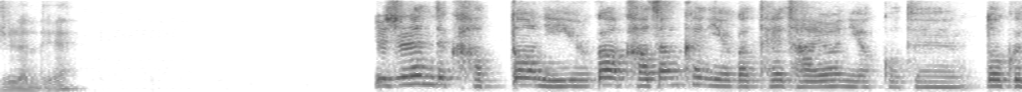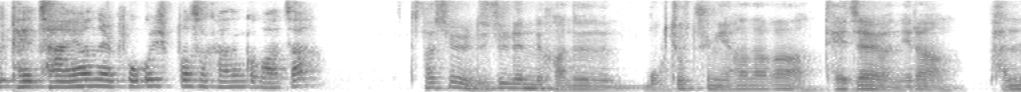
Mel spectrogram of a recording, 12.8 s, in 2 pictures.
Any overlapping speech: No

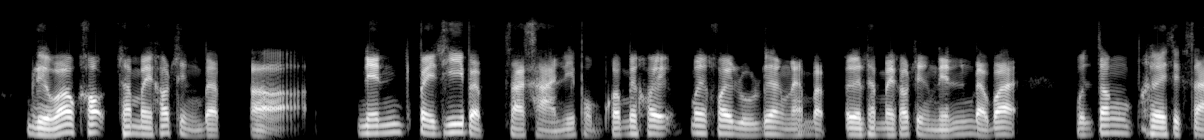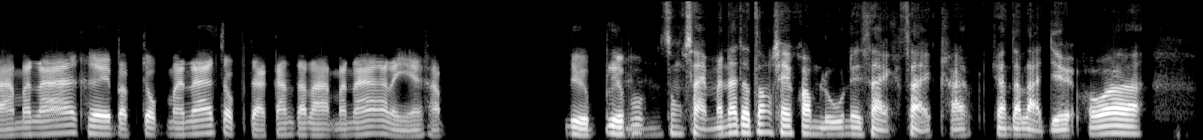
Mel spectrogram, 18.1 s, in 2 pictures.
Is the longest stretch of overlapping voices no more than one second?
Yes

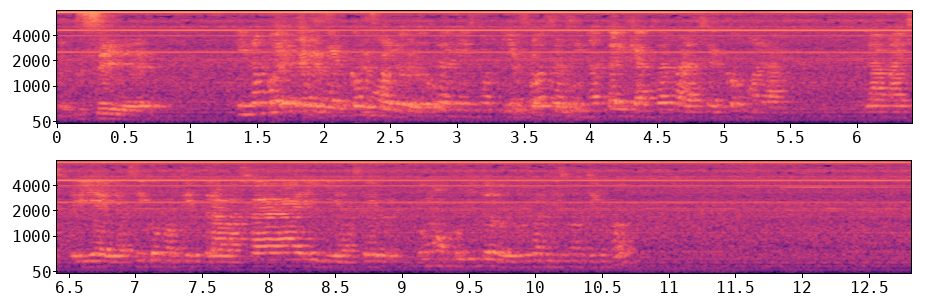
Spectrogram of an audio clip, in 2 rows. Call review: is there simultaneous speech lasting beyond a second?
Yes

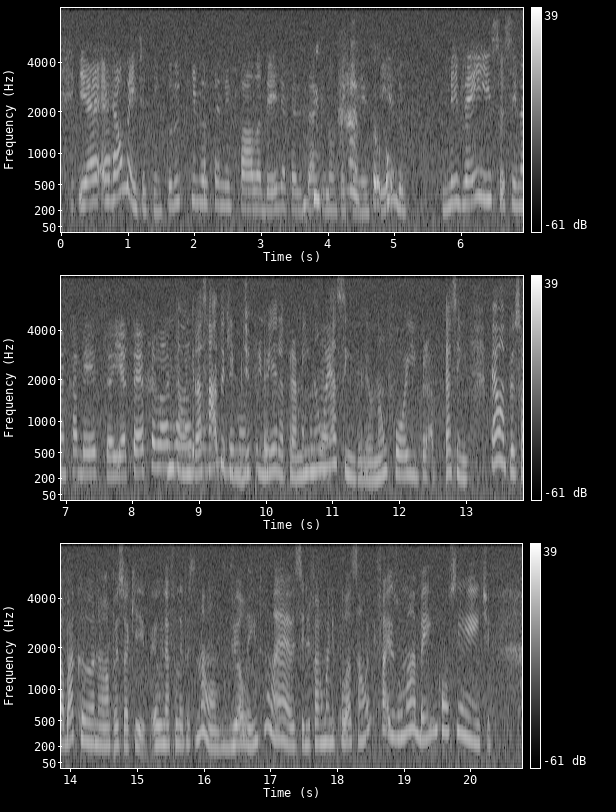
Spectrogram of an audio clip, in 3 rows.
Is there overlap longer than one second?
Yes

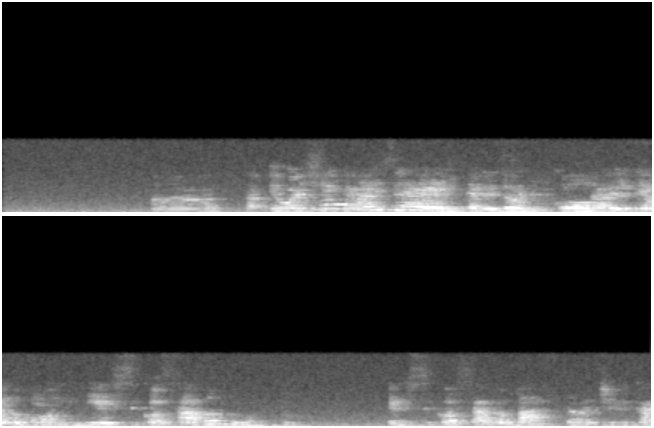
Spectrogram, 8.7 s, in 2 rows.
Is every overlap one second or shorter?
No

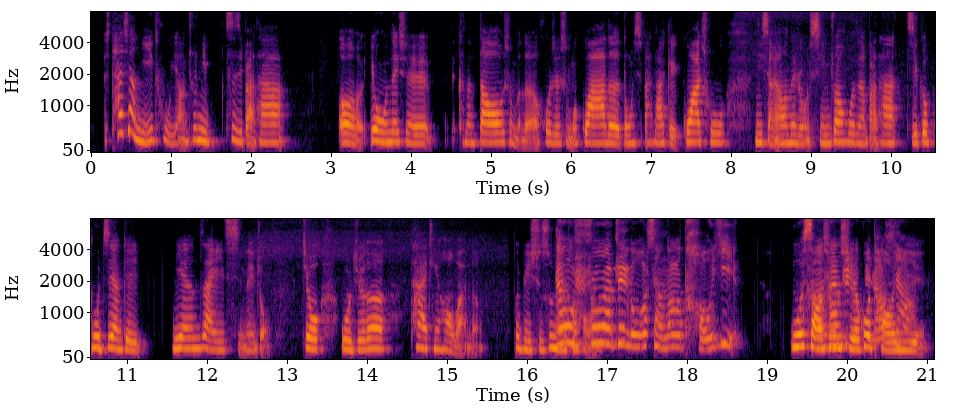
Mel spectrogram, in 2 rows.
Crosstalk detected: Yes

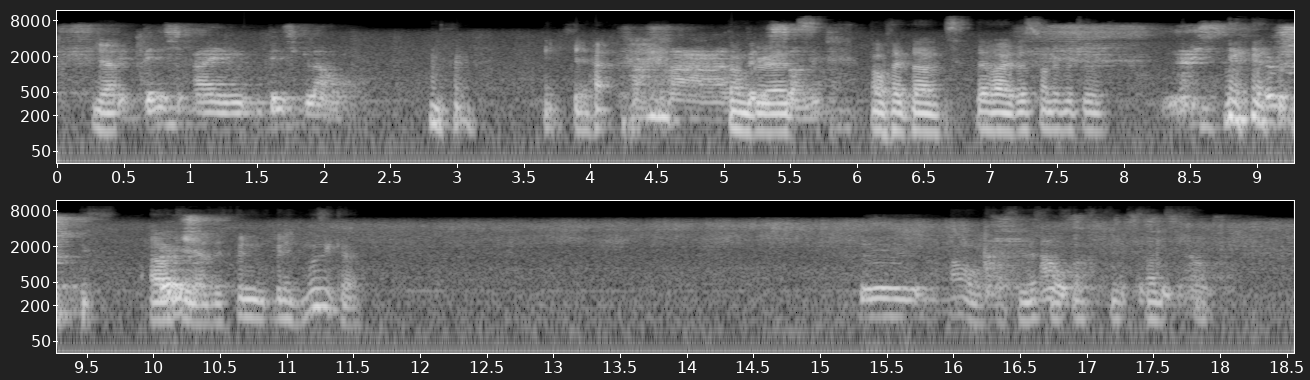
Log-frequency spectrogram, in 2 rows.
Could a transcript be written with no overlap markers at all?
No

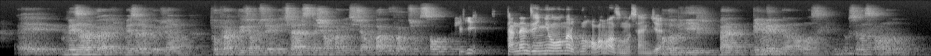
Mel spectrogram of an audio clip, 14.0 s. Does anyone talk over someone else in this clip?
No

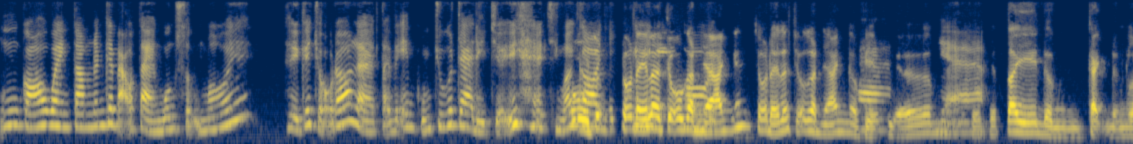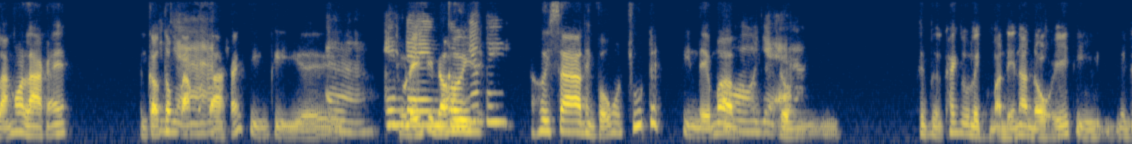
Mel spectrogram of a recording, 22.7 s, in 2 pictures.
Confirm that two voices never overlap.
No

